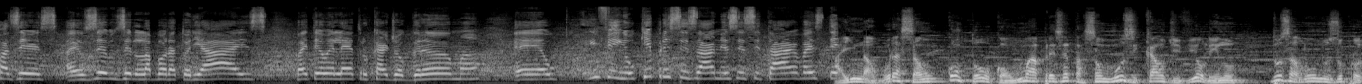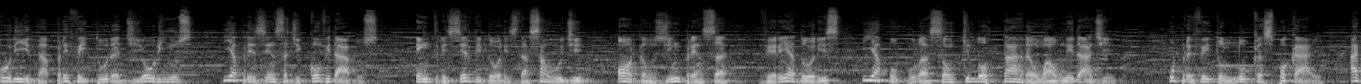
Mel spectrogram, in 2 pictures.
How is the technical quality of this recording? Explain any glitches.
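The recording has two brief glitches caused by damaged data in a compressed stream, at 8.32–8.38 s and 13.56–13.63 s, each lasting about 70 ms. In both places corrupted bytes made the decoder misread frames and lose sync until it found the next valid frame header. Each glitch is heard as a short squawk or blip. A spectrogram would show a narrow vertical strip of disordered energy, and the waveform would show an abrupt, irregular patch there.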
